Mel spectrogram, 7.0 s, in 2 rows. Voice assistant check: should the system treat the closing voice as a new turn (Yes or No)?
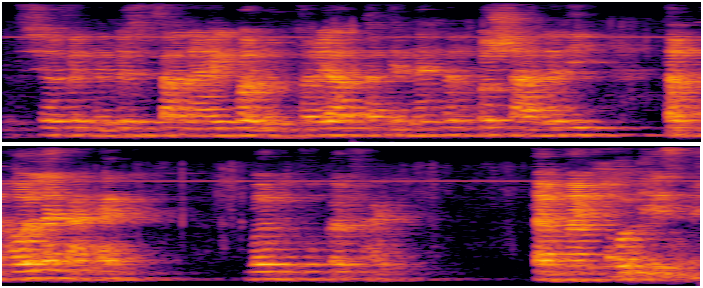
No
